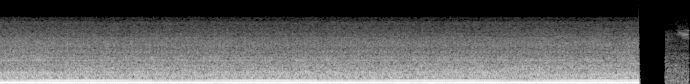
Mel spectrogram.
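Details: Car idling after the faulty alternator was removed and refitted: steady, even low drone with no knocks or squeals, running smoothly until it is shut off.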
